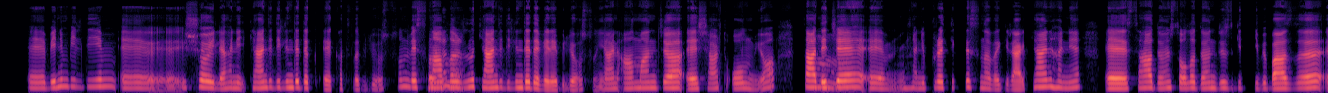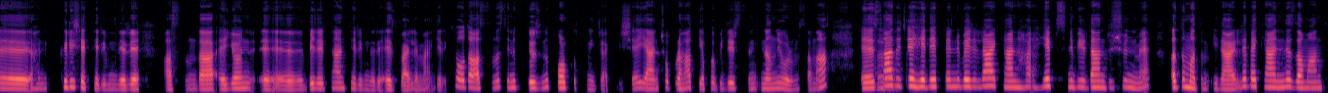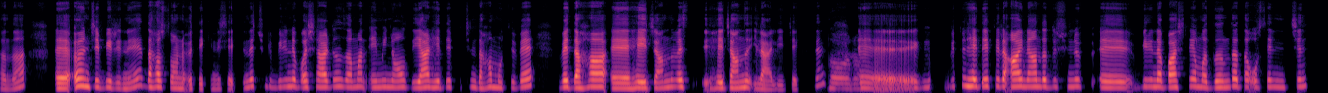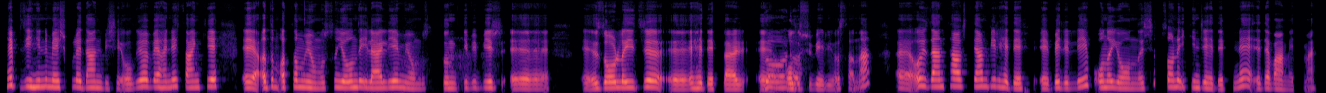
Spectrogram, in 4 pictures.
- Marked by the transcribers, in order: other background noise; chuckle; other noise
- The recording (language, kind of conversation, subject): Turkish, advice, Hedefler koymama rağmen neden motive olamıyor ya da hedeflerimi unutuyorum?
